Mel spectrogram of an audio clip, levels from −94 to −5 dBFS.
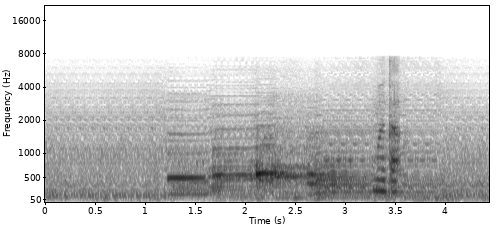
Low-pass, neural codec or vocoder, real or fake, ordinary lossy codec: none; codec, 16 kHz, 0.9 kbps, LongCat-Audio-Codec; fake; none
